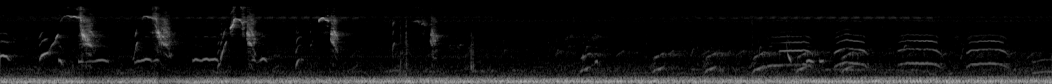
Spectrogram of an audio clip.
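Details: A wild baby monkey screaming for his friend: a burst of shrill squeaks and short squeals, then a steady run of rising-falling whimpering calls, with a constant low rumble in the background.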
